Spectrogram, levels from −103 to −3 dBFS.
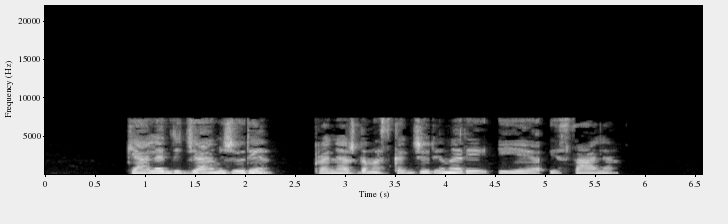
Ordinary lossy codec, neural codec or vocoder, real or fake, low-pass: MP3, 48 kbps; none; real; 7.2 kHz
